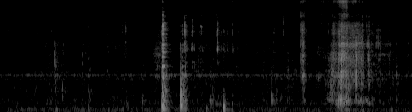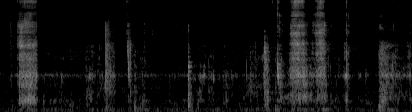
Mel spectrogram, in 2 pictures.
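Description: Close-up eating sounds: chewing and biting into a hot and spicy chicken wing and a mouthful of rice, with small wet mouth clicks and a few louder crunchy, rustling bites spread through.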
